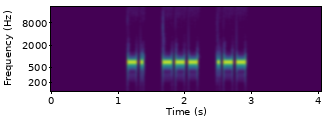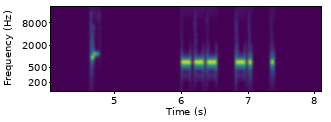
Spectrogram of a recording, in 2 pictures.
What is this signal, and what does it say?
Morse code, heard as a keyed tone, about 25 wpm, spaced as for 18 wpm, 690 Hz. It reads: NOW ONE
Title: 2x Character Spacing - Top 100 Words - 25wpm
